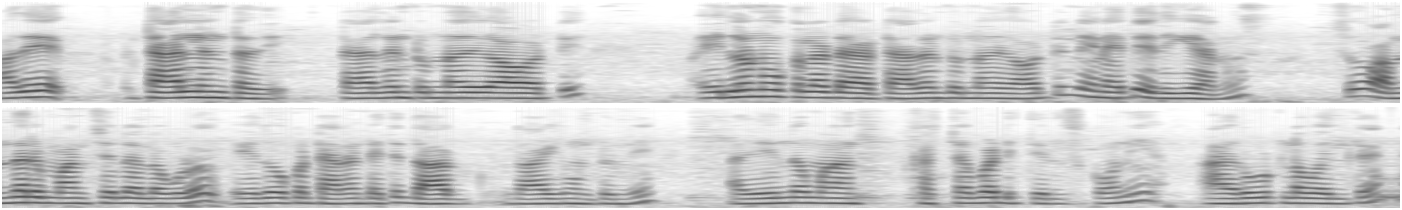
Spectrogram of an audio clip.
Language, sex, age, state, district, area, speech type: Telugu, male, 18-30, Andhra Pradesh, Srikakulam, rural, spontaneous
